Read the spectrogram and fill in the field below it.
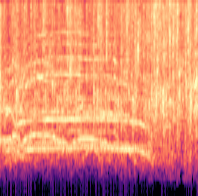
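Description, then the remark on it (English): A comedy show audience applauds the lineup of comedians waiting backstage, steady dense clapping filling the whole two seconds at an even, loud level, with a few cheering voices rising over it. “You can clap for them also.”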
